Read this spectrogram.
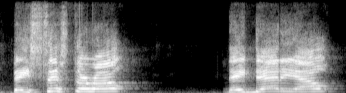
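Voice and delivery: fed-up yelling lecture; exasperated shout. Real, not acted. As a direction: bark at the hard-headed audience. Scolding the audience, then shouting.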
